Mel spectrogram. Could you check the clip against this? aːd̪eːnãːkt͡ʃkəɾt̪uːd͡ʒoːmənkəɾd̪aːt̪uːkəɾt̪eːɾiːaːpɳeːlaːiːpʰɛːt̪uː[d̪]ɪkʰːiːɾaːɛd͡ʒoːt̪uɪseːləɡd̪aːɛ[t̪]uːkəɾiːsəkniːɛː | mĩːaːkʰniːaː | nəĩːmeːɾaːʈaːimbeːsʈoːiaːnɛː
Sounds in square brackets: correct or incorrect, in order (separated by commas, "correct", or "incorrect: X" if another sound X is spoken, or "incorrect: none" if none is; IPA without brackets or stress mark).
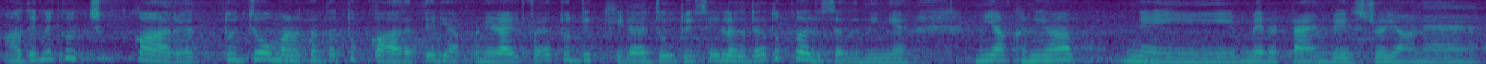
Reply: correct, correct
